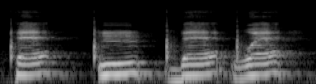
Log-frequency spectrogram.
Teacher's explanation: Bilabial, that's p, m, b, w, between the two lips.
